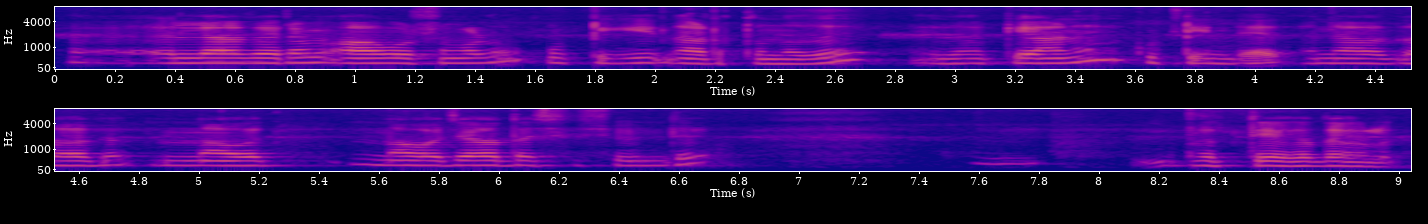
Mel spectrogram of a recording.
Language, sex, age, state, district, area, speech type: Malayalam, female, 45-60, Kerala, Wayanad, rural, spontaneous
